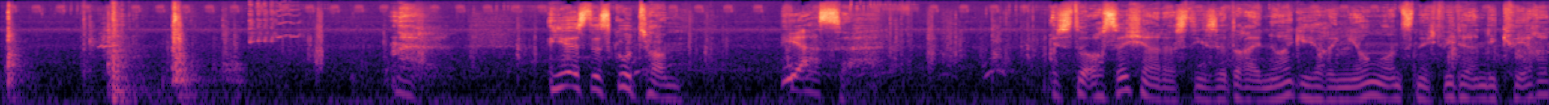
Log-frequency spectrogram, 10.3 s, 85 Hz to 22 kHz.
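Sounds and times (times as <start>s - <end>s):
mechanical clunks and squeaks: 0.0s - 3.2s
vehicle with a truck-like engine rolling in and stopping: 0.0s - 4.2s
speech: 3.7s - 6.0s, 6.6s - 10.3s.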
